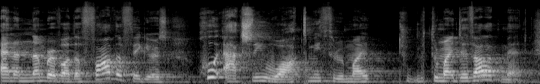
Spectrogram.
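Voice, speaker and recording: A man speaks in a West Indian accent at a moderate pace, with ordinary pitch variation. Noticeable background noise and audible room echo fill the recording. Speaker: psychiatry professor. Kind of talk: conference talk. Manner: halting.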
